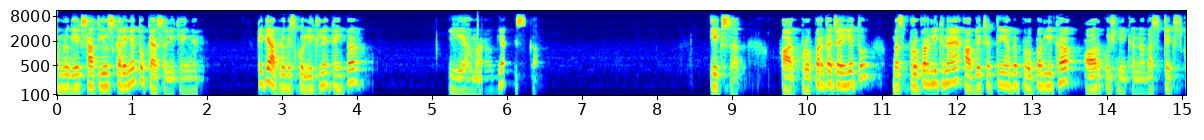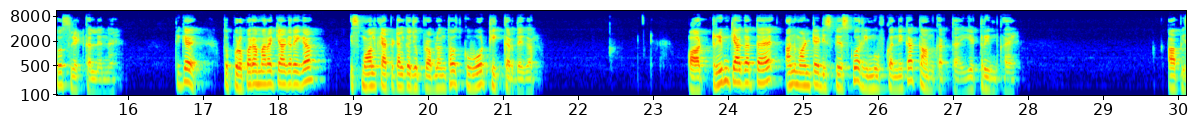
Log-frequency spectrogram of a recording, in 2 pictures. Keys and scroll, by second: 24.2 ctrl+alt+v.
